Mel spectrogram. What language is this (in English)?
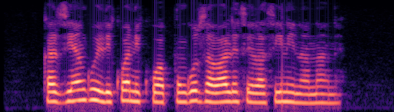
Swahili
